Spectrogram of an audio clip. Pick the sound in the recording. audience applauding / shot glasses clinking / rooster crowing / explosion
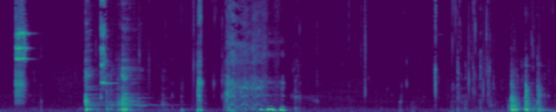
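shot glasses clinking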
